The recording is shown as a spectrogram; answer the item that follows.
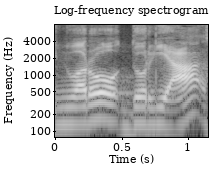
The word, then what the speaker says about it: Noireau Dauriat: un arrivo quello di nuoro doria si dovrebbe pronunciare in questo modo e poi equimax mi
